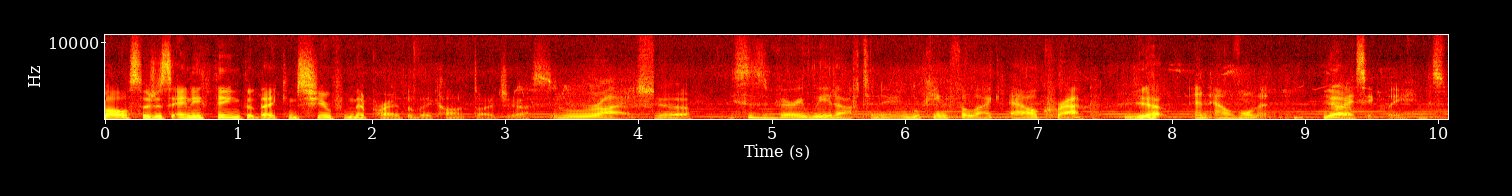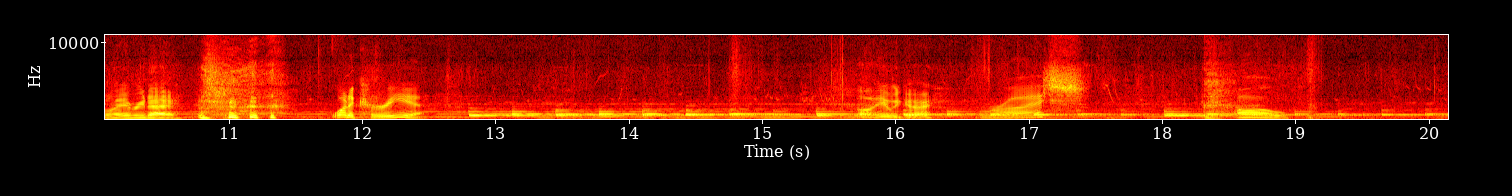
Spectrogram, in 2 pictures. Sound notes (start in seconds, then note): 10.6 laughs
